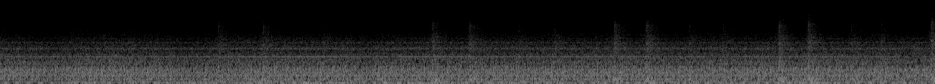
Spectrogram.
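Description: A mixed freight and passenger train rolls along in the Railroader video game, a constant loud rumble of wheels on track with regular clicking rail joints and no voices.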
